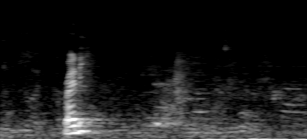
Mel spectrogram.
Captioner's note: none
